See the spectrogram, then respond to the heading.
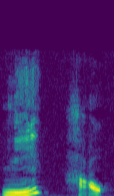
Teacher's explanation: first one becomes a second tone like this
